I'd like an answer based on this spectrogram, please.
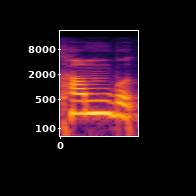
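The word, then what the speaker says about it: thumb: यहाँ पर अगर एम के बाद जितनी भी स्पेलिंग है उसमें अगर बी आएगा तो प्रोनाउंस नहीं करेंगे। ऐसी काफ़ी सारी स्पेलिंग्स आपको मिल जाएगी, जैसे बॉम्ब हो गया, थम हो गया, थम म पे ही रुक जाना है आपको, बी यहाँ पर नहीं बोलना है।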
